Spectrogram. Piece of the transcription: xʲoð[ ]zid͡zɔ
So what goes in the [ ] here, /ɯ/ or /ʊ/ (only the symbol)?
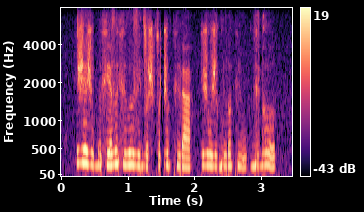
ɯ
